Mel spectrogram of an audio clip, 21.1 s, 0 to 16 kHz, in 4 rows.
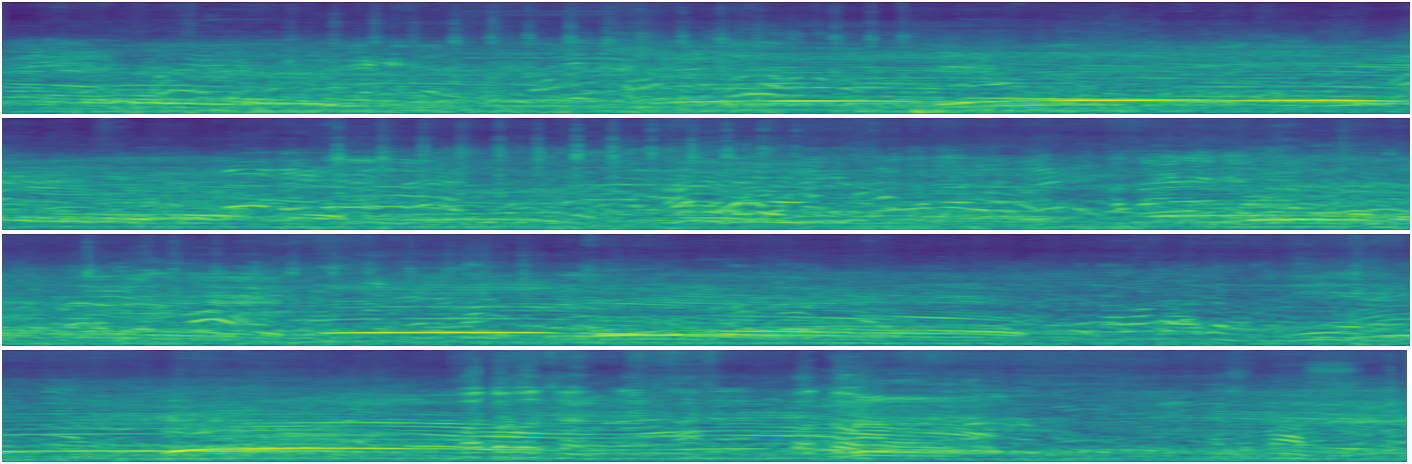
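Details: Sahiwal bull calves in a Barisal cattle market, Bangladesh, 12 September 2025. Scattered moos, some short and some held, break through steady talk and haggling, with faint vehicle noise behind.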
